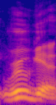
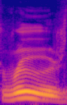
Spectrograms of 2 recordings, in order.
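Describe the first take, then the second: First: The name is pronounced without French sounds. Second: The name is pronounced the French way. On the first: The speaker calls it right. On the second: The speaker calls it wrong.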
